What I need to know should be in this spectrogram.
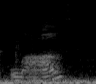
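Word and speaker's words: Lauv: So, I think you pronounce his name like Love. Oh, yeah. L-A-U-V. Love.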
